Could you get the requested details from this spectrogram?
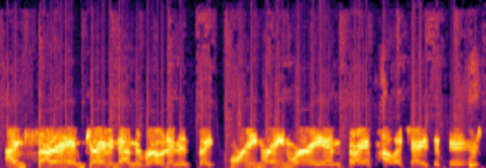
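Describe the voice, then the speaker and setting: A woman's voice: fairly high pitch, flat delivery, a little fast, pushed and bright, faint music behind, low-quality recording. A woman in her forties calling in over a car speakerphone as a guest, chatting in a friendly, upbeat way and laughing easily. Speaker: call-in guest. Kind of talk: casual chat.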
